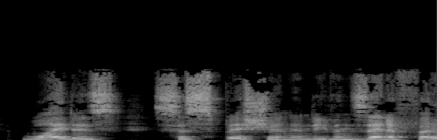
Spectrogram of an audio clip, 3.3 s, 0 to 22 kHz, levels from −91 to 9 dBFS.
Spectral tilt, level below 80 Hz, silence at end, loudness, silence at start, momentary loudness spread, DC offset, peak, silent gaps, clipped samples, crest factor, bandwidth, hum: -2.5 dB/octave; -68 dBFS; 0 s; -28 LUFS; 0.2 s; 9 LU; under 0.1%; -10 dBFS; none; under 0.1%; 18 dB; 11.5 kHz; none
